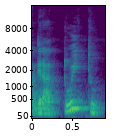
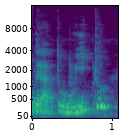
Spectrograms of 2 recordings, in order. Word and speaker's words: gratuito: Então você vai falar gratuito e record, não gratuíto e nem recorde.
